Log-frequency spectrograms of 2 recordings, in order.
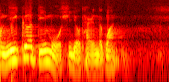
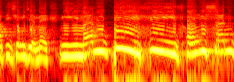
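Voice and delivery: raised, urgent sermon voice; fervent preaching; 8 semitones higher, 4 dB louder than usual. Acted. Preacher urging his flock to be reborn, fervent and raised. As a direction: plead with the hearer to be reborn.

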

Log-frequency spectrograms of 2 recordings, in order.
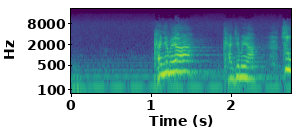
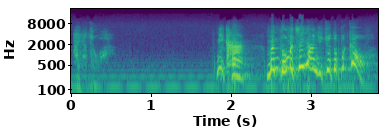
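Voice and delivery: inner protest; 14 semitones higher, 5 dB louder than usual. Retold or imitated. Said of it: "我就心里想".

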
